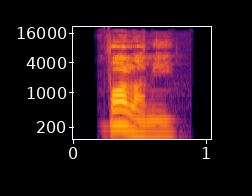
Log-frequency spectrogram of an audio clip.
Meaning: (pronoun) something (unspecified object); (adverb) around, some, approximately (before an estimated number)
- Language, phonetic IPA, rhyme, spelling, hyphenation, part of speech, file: Hungarian, [ˈvɒlɒmi], -mi, valami, va‧la‧mi, pronoun / adverb, Hu-valami.ogg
